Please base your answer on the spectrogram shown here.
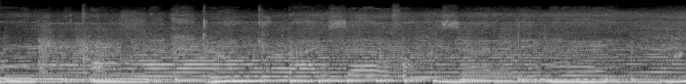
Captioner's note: clap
